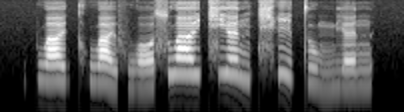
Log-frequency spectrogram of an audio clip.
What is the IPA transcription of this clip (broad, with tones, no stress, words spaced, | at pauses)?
pwa˥ɪ̯kʰwa˥˩ɪ̯fwɔ˧˥ swa˥ɪ̯t͡ɕjɛ˥˧nt͡ɕʰi˥˧ t̪u˥˩mjɛ˥n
